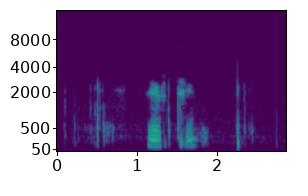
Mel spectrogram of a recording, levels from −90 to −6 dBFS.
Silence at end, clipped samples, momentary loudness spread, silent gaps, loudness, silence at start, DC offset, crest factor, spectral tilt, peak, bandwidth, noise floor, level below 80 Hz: 0.4 s; under 0.1%; 24 LU; none; -45 LUFS; 0.5 s; under 0.1%; 28 dB; -7 dB/octave; -20 dBFS; 11 kHz; -71 dBFS; -82 dBFS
